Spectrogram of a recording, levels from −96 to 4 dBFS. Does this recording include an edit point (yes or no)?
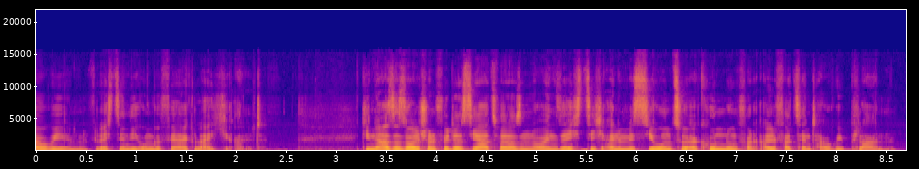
no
